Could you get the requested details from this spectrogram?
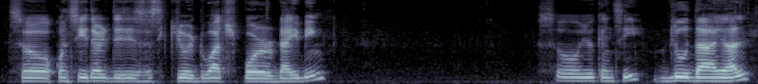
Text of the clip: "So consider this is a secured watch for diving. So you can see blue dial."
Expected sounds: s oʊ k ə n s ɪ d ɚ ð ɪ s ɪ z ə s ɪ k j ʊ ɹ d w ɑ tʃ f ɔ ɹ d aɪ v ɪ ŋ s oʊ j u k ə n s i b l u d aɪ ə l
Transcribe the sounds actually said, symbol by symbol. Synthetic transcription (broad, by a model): s oʊ k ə n s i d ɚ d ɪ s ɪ s ə s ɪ k j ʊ ɹ d w ɑ tʃ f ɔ ɹ d aɪ b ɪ ŋ s oʊ j u k ə n s i b l u d aɪ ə l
